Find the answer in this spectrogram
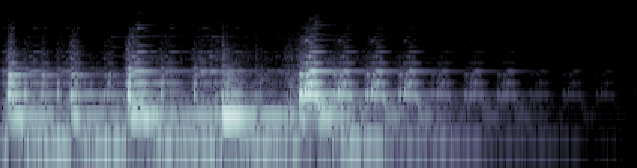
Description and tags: A violin strumed to great effect.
